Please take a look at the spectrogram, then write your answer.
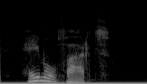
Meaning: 1. Ascension Day 2. Christ’s ascension
- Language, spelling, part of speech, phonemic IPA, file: Dutch, Hemelvaart, proper noun, /ˈɦeːməlˌvaːrt/, Nl-Hemelvaart.ogg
